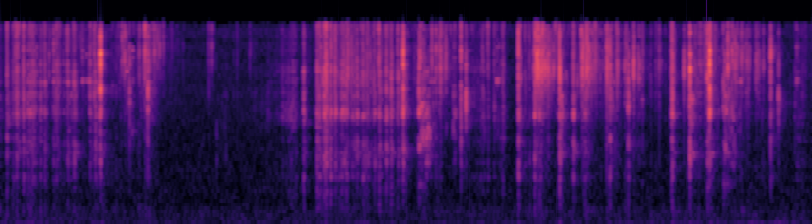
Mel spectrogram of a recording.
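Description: A utility knife scrapes the face of a solid dark brown oval soap bar with a stamped logo, held in hand, peeling it into fibrous tan shavings. Bright, crackly scraping and shredding comes in dense bursts with sharp clicks, broken by a near-silent pause around two to three seconds.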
